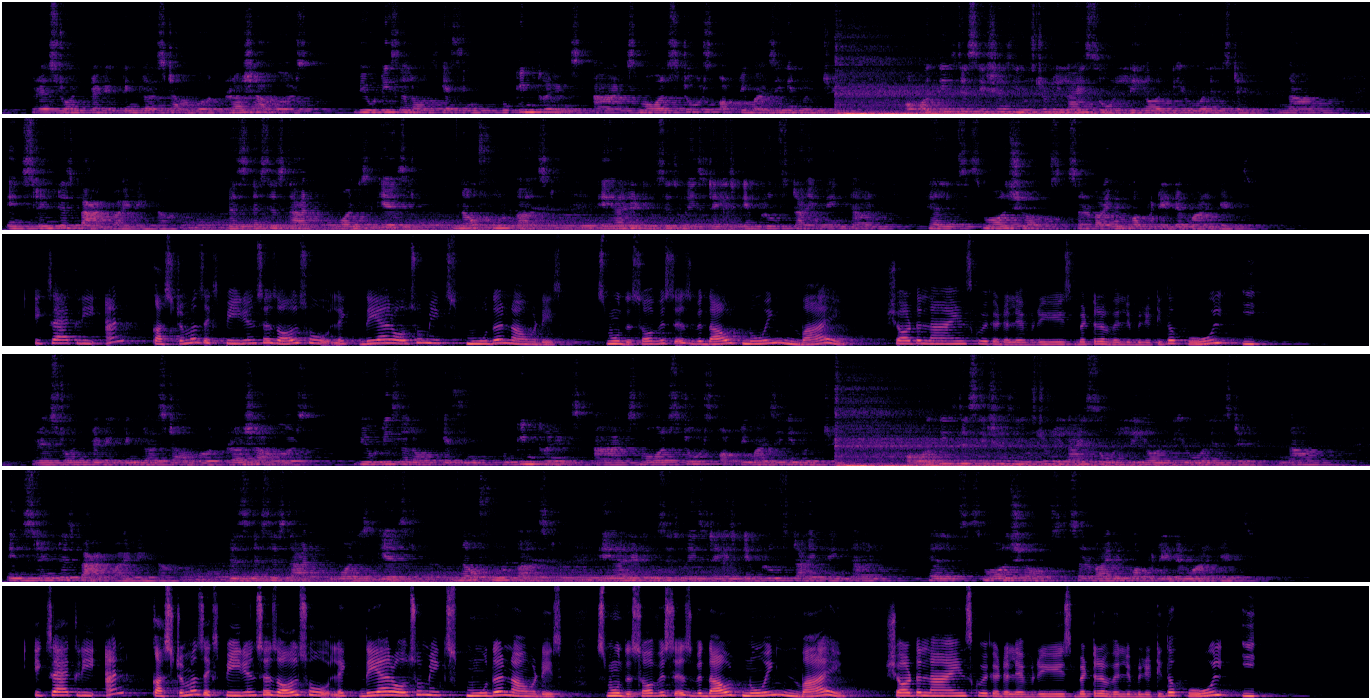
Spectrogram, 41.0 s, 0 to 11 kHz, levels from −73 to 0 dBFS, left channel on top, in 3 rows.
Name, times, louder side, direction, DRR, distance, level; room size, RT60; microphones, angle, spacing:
voice 1, 0.3-3.1 3.5-8.4 9.0-12.5 12.8-13.2 13.7-15.4 15.9-17.8 18.2-22.5 22.9-26.0, equal, 55° left, -2 dB, 3.5 m, -38 dB
sound 1, 8.3-14.8, equal, 5° right, 3.1 m, -38 dB
sound 2, 15.5-21.1, equal, 15° left, 4.3 m, -43 dB
voice 2, 27.7-28.6 28.9-33.0 33.4-35.8 36.2-39.9, right 4 dB, 30° right, 15 dB, 0.3 m, -29 dB
21.5 x 10.0 x 3.6 m, 1.3 s
head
